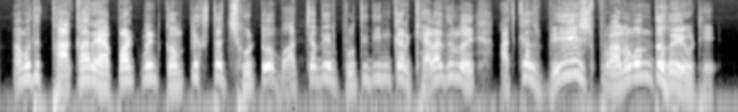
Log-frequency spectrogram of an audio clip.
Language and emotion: Bengali, happy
